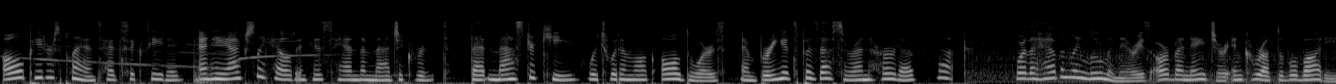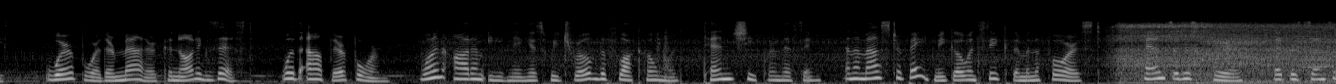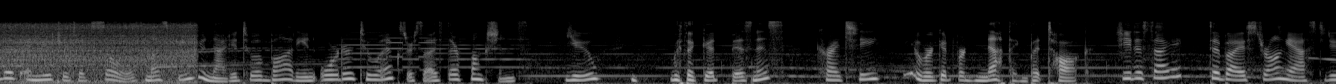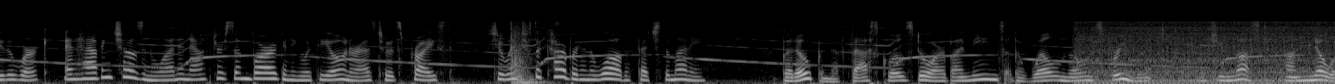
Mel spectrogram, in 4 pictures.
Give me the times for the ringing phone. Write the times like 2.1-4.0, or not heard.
not heard.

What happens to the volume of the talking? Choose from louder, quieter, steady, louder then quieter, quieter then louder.
steady.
